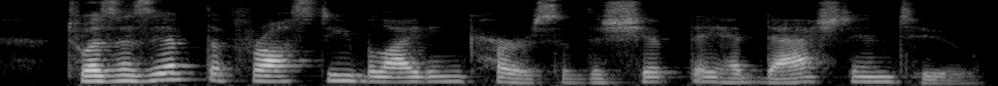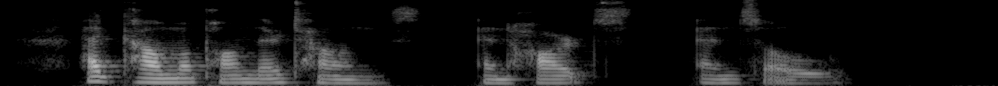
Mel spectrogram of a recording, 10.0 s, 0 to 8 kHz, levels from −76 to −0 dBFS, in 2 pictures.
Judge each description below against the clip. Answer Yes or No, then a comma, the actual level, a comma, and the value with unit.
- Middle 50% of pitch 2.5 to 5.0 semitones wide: No, wide, 5.5 semitones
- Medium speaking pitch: Yes, medium, 145 Hz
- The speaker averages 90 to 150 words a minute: Yes, average, 140 wpm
